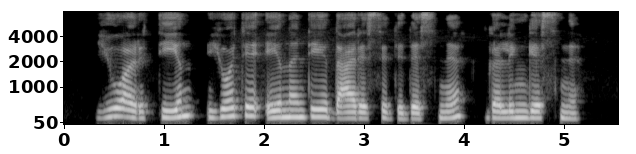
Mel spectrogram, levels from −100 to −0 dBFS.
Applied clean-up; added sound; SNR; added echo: none; none; none; none.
